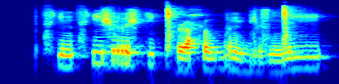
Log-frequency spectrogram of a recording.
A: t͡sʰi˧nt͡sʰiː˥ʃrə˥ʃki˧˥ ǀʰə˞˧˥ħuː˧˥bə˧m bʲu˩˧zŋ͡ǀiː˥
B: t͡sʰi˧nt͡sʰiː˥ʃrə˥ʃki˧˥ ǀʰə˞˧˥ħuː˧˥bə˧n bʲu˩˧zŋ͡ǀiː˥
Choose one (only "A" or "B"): B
